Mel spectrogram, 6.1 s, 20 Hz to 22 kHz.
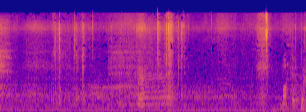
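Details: Honey bees being fed energy cakes on 29 January in very pleasant weather: a low, steady hive hum runs throughout, with scattered clicks and soft rustling and brief handling knocks.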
